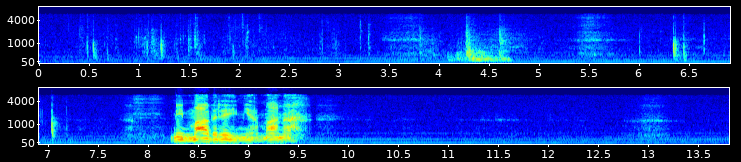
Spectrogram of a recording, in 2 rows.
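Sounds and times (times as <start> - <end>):
door shutting with a low thud: 4.1 - 4.9
speech: 8.2 - 9.6.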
